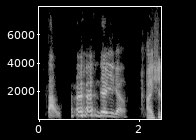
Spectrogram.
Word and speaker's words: Pfau: I'm doing great, and it's actually Pfau, I'm pronounced like sorry. that's okay. That's totally fine. Now everybody knows. Just like cow, but with an F. Pfau, Pfau.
